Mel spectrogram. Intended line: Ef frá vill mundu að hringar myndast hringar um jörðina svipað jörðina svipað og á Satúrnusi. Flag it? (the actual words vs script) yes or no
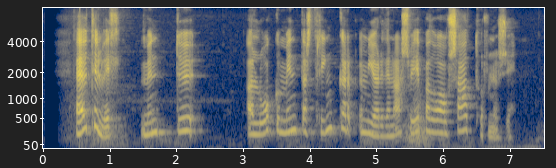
yes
